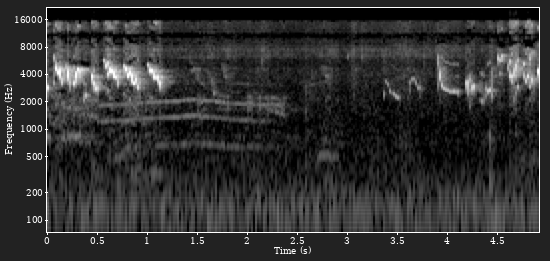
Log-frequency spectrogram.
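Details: Song of a lemon-bellied white-eye (kecial kuning) in a training recording: a quick run of sharp high chirps, a faint drawn-out tone, a quiet gap, then rising scattered chirps that build again.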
